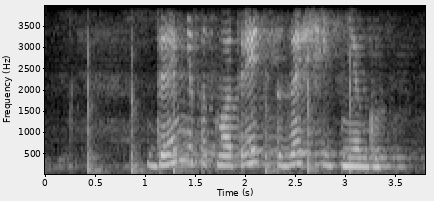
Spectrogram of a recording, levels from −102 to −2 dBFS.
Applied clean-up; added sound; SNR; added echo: none; Hammer; 15 dB; reverberation time 1.1 s.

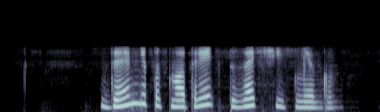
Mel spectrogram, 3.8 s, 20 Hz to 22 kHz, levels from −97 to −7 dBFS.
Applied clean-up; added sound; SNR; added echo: neural separator model SepFormer WHAMR!.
